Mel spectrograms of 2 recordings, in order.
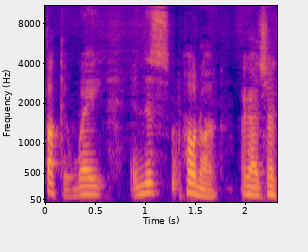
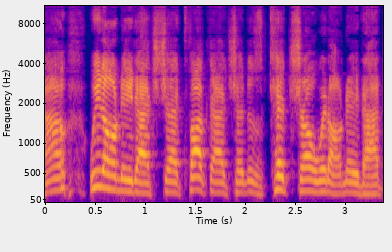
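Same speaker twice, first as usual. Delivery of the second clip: a hammed-up whiny complainer, a bit higher and louder; mock outraged troll voice; 4 semitones higher, 5 dB louder than usual. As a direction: parody the dumb haters mid-rant. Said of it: "That's how you sound".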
